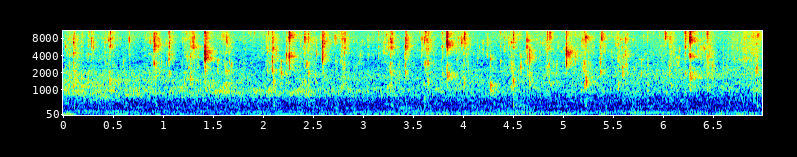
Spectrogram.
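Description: Water drips and trickles indoors with a steady soft wash and scattered small clicking drops throughout, faint and close, with no talk.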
